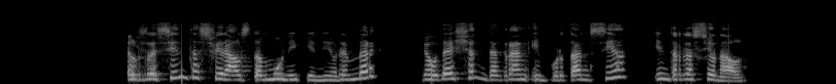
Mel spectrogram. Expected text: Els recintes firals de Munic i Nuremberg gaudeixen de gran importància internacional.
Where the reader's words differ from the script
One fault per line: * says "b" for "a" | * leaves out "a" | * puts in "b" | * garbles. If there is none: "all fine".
all fine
